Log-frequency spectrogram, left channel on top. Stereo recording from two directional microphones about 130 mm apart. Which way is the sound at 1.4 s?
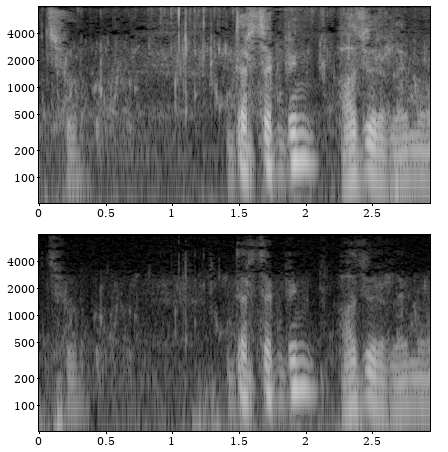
15° left (ahead or behind).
